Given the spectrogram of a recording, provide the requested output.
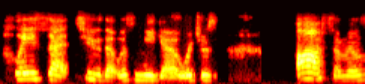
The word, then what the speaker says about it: Mego: It's spelled M-E-G-O. A lot of people want to say Mego, but it's Mego. Mego.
